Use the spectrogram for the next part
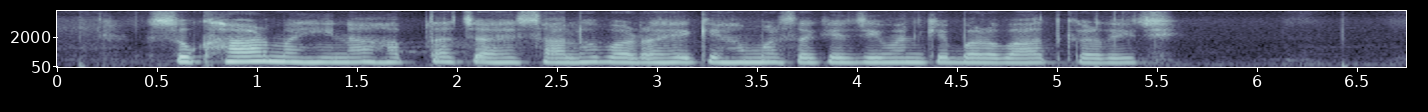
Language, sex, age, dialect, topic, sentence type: Magahi, female, 51-55, Western, agriculture, statement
